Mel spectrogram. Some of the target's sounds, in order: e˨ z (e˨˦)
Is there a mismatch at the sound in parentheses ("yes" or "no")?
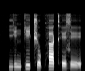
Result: yes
